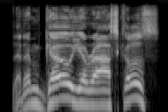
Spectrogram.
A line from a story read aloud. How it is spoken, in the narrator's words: he cried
